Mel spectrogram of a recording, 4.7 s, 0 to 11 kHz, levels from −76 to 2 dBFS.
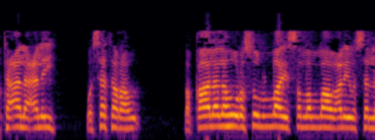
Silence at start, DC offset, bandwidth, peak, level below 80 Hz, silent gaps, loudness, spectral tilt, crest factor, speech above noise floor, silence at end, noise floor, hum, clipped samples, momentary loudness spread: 0.05 s; under 0.1%; 8 kHz; 0 dBFS; -60 dBFS; none; -15 LUFS; -5.5 dB/octave; 16 dB; 52 dB; 0 s; -67 dBFS; none; under 0.1%; 12 LU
